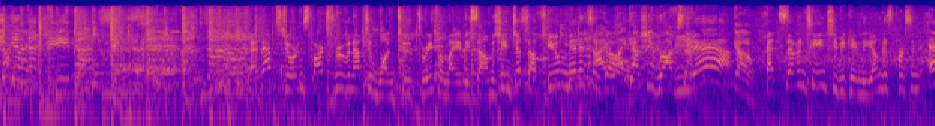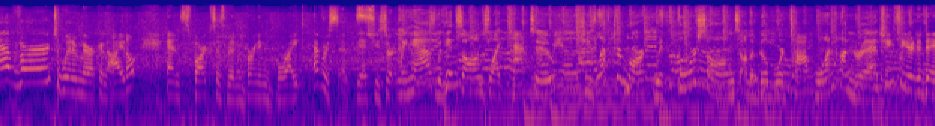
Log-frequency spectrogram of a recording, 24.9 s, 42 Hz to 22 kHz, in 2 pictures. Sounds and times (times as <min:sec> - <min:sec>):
Music: 0:00.0 - 0:09.2, 0:17.4 - 0:24.9.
